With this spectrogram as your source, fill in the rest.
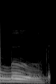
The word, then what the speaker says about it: move: the verb to move it ends with a silent E although the E is there we don't pronounce it we don't say move in in English simply move it's as if the E wasn't present so we consider it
